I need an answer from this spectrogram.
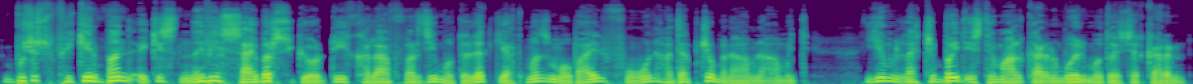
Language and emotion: Kashmiri, fearful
